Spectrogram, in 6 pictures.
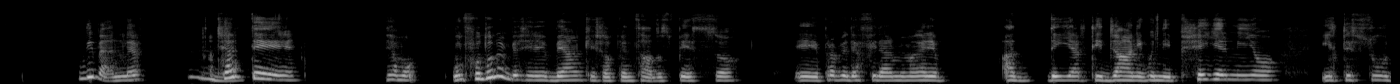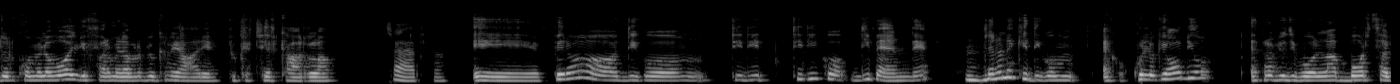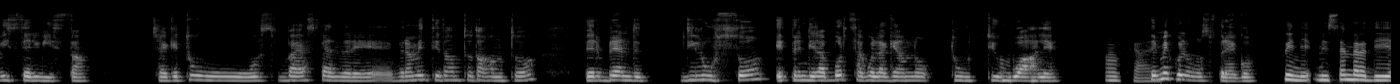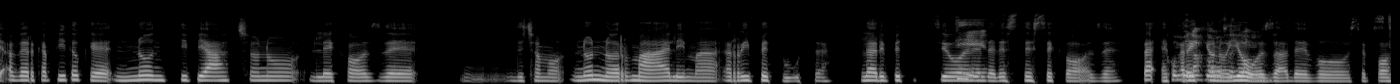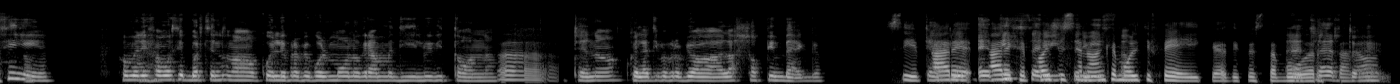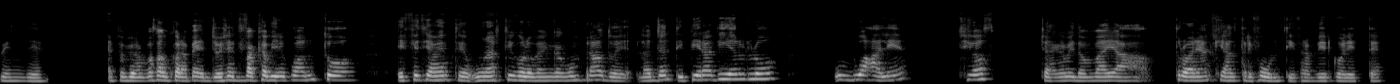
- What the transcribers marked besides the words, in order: tapping; "proprio" said as "propio"; other background noise; "proprio" said as "propio"; "Cioè" said as "ceh"; "proprio" said as "propio"; "cioè" said as "ceh"; "Sì" said as "tì"; "proprio" said as "propio"; "proprio" said as "propio"; in English: "shopping bag"; "Cioè" said as "ceh"; in English: "fake"; "proprio" said as "propo"; "cioè" said as "ceh"; "cioè" said as "ceh"
- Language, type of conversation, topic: Italian, podcast, Puoi raccontare un esempio di stile personale che ti rappresenta davvero?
